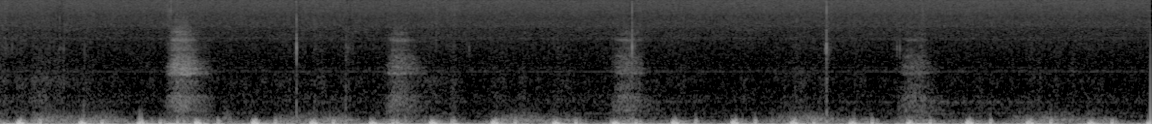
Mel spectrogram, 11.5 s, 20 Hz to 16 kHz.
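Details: Binaural recording of a heartbeat right after 37 push-ups: fast, steady beat around 100 a minute with heavy breathing over it; a rapid heartbeat after exercise.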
